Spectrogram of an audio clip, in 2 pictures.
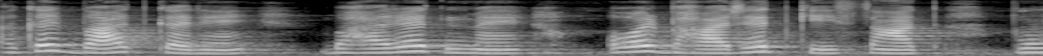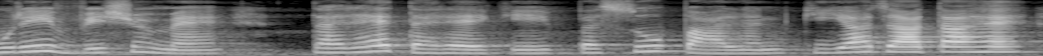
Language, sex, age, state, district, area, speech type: Hindi, female, 18-30, Madhya Pradesh, Hoshangabad, rural, spontaneous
